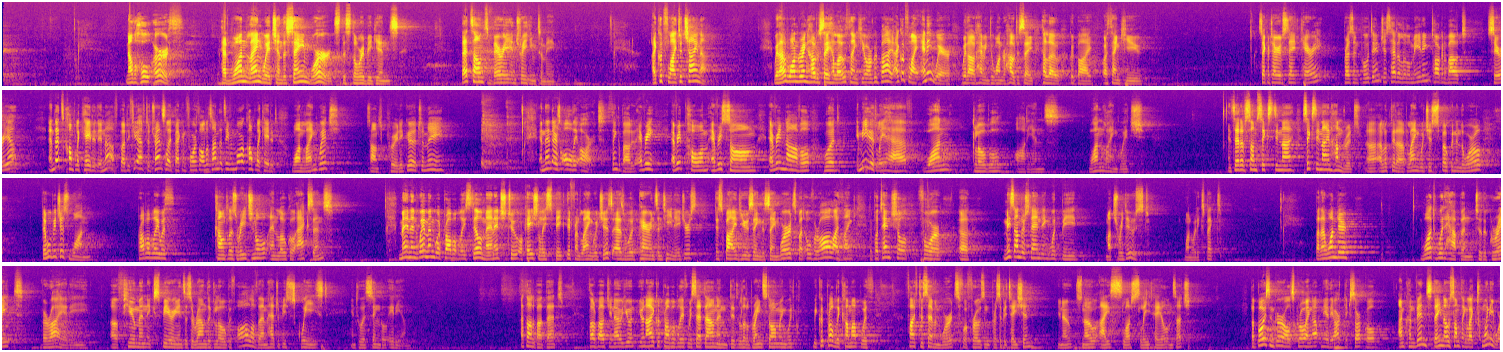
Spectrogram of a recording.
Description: God's City Project — Vine Street Christian Church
